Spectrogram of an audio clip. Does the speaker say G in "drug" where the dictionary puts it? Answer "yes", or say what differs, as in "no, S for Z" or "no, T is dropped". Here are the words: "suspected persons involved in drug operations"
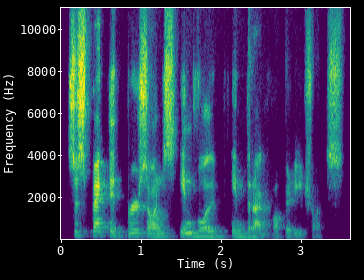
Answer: yes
